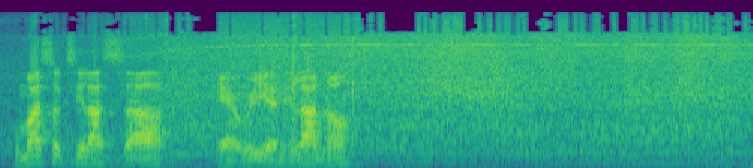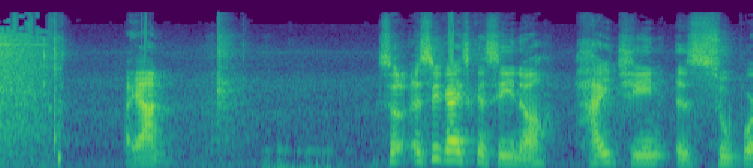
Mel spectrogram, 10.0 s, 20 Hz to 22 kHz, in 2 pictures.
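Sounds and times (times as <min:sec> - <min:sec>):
electric blower air rush: 0:00.0 - 0:05.5.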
